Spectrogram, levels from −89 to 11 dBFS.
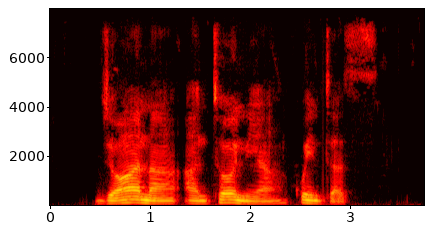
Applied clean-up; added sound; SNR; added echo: neural separator model SepFormer DNS4.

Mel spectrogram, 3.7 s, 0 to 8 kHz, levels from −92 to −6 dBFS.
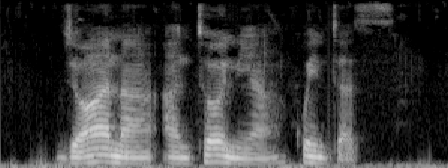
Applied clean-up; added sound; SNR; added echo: none; Bird / Dog; 18 dB; none.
